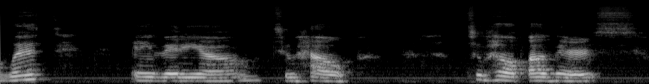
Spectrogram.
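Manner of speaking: drawn-out words with long pauses; slow, halting message. Real, not acted. Vlogger asking viewers for questions to help others, slow and halting. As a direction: stretch each phrase, waiting before the next.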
